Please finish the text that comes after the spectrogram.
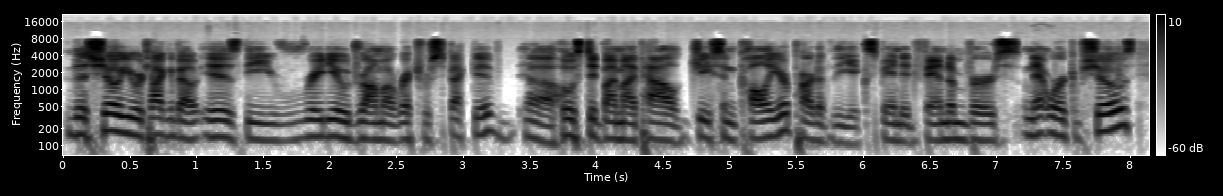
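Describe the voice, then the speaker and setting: A man's voice: mid-range voice, normal speed, hardly any pauses, warm tone, dry recording. A man hosting a casual podcast interview, chatting with a guest. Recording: slightly dull online-call recording.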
